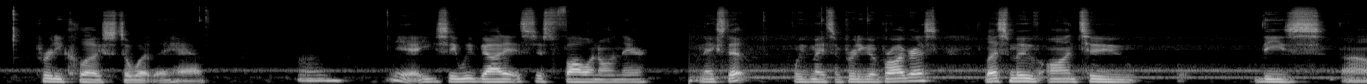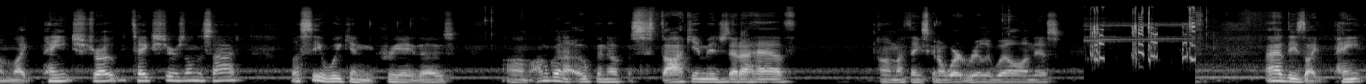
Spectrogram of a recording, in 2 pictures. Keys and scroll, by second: 7.2 space.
